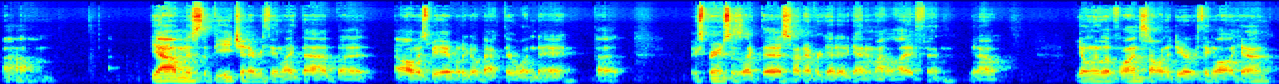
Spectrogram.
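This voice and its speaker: A college athlete, a man in his twenties, answers interview questions casually. His voice is very low and he comes across as easygoing and mellow. The sound is roomy and echoing. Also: steady tone, fairly quick. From Hawaii, USA. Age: 20s. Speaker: college baseball player, interview guest.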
